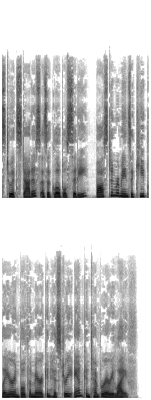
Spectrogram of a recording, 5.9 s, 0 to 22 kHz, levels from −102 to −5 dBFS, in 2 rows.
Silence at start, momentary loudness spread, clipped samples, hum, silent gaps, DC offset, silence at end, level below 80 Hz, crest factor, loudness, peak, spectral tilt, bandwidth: 0 s; 4 LU; under 0.1%; none; none; under 0.1%; 0.4 s; -58 dBFS; 14 dB; -16 LUFS; -2 dBFS; -5 dB/octave; 15.5 kHz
